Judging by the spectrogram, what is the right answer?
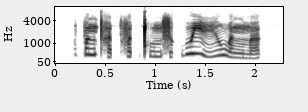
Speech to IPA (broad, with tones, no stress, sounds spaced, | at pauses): p ɐ˥ ŋ t̪ʰ ɐ˨ t̚ f ɐ˧ t̚ kʷʰ ɐ˧ m s ʊ˨˥ k̚ uː˥ j iː˨˥ w ɐ˨ ŋ m ɐ˨˥ k̚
